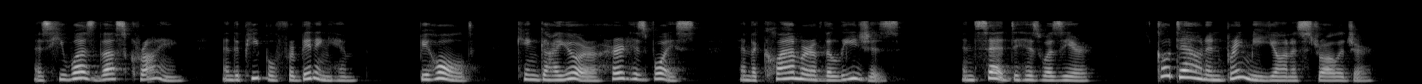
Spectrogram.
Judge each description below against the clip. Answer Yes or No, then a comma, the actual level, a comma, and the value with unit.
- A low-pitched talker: No, high, 205 Hz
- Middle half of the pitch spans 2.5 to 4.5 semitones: No, wide, 5.4 semitones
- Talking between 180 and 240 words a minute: No, average, 145 wpm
